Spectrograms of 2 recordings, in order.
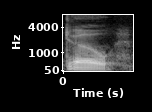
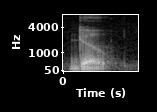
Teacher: Make the long O like no and go, and the GH is silent.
